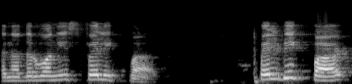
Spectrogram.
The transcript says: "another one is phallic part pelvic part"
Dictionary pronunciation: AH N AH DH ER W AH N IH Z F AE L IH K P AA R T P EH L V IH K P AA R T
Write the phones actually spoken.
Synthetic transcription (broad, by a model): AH N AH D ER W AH N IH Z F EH L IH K P AA R T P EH L B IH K P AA R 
